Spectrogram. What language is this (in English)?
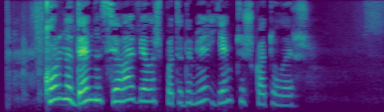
Mari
